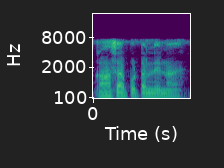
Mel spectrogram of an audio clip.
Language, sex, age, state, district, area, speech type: Urdu, male, 18-30, Uttar Pradesh, Saharanpur, urban, spontaneous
